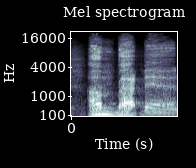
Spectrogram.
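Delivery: raspy, hoarse masked-hero voice. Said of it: "That raspy".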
